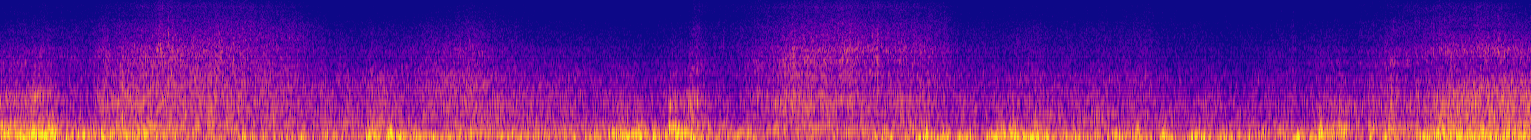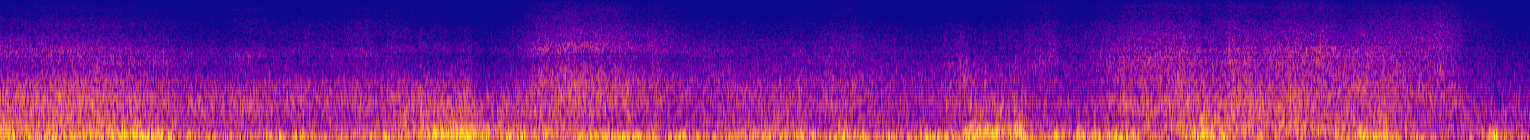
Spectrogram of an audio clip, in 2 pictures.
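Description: Big sea waves rolling onto the beach at Lazarevskoye, a loud continuous roar of surf swelling and breaking in repeated surges, with heavy wind buffeting the microphone throughout.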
